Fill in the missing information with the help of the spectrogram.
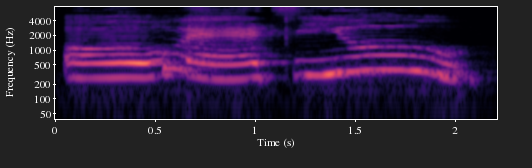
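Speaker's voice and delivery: loud, high, swooping reveal; big storybook exclamation; amused exclamation. A narrator's reading. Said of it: "they laughed and said".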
